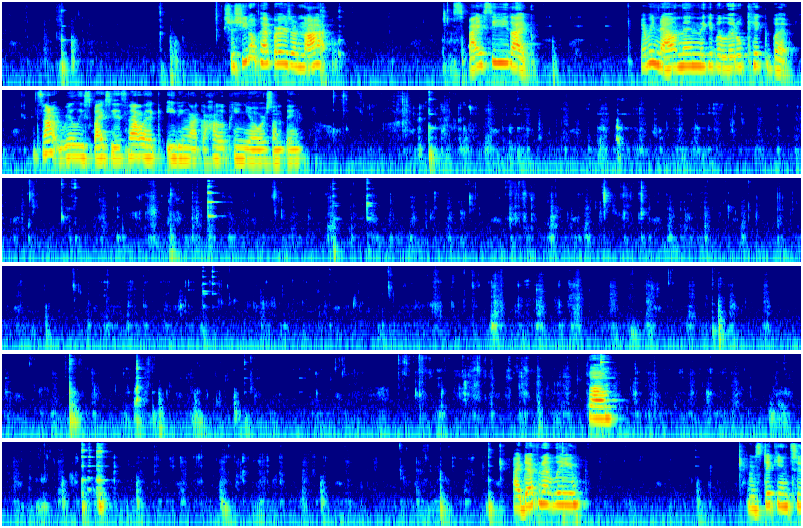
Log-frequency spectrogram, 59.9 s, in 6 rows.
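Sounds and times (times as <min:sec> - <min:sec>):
person chewing salad: 0:00.0 - 0:02.8, 0:04.2 - 0:05.7, 0:09.9 - 0:10.4, 0:13.8 - 0:56.3, 0:57.2 - 0:59.3
crunching and mouth sounds: 0:13.8 - 0:56.3.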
